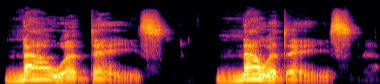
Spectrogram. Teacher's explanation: There is a little h sound in between now and days.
